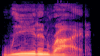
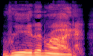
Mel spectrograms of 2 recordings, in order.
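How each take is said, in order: First: "Read and ride" slow and evenly lilted; sing-song soothing. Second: Higher, slow sing-song echo; echoing little brother. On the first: Brother calming brother, "Read and ride" in slow sing-song. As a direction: stretch "Read and ride" calmly at normal pitch. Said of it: "sing-song cadences". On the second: Brother echoing his calming brother, higher sing-song. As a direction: copy the soothing chant in a raised voice. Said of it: "Shep echoed". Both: A narrator's reading.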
